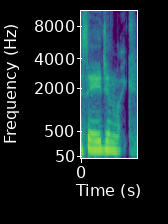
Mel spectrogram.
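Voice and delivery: ordinary talk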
